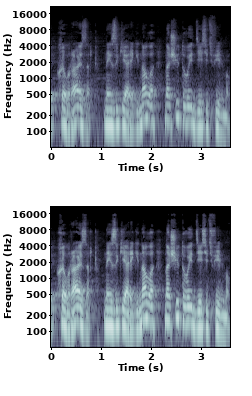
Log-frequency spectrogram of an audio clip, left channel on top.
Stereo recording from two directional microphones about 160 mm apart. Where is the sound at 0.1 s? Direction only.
30° right (ahead or behind).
